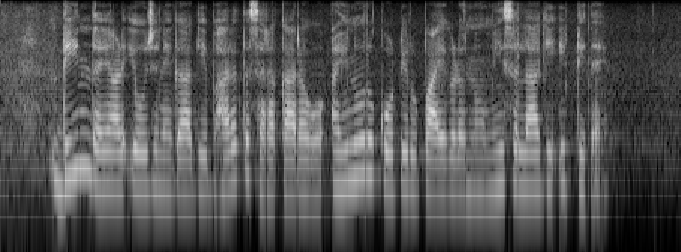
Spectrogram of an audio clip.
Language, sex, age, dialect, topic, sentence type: Kannada, female, 18-24, Coastal/Dakshin, banking, statement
